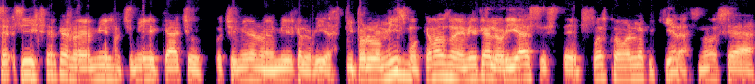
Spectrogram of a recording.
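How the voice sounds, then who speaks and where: In a Mexican accent, a man speaks at a moderate pace with hardly any pauses. His fairly high voice has lively intonation, recorded dry and close with no echo. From Mexico. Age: 40s. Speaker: Ironman triathlete and businessman. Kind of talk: interview conversation.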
